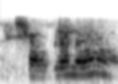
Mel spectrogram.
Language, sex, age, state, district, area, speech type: Telugu, female, 60+, Andhra Pradesh, Eluru, rural, conversation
